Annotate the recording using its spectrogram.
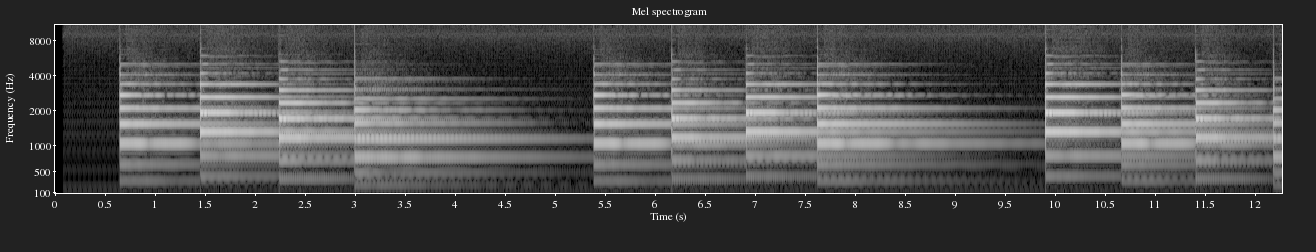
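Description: School bell chime playing phrases of four bell notes. The last note of each phrase is left to ring and slowly fade, and a third phrase begins near the end.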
